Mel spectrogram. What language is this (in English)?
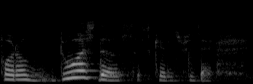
Portuguese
